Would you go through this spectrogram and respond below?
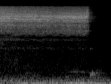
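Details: Normal unvoiced /s/ sound, demonstrated by a speech-language pathologist.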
